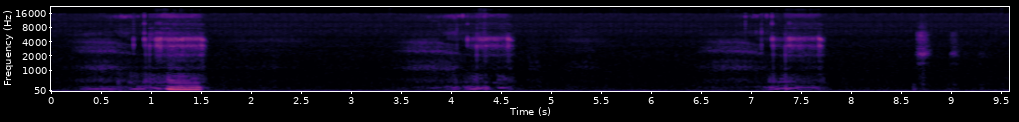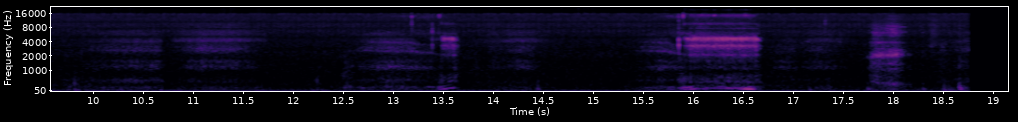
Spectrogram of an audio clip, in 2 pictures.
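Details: Sleeping dog snoring, one clip from a compilation of a week of frequent snoring: slow, regular low breaths about one every three seconds, with a rough, slightly wheezy edge.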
